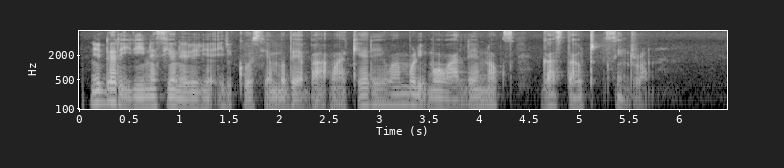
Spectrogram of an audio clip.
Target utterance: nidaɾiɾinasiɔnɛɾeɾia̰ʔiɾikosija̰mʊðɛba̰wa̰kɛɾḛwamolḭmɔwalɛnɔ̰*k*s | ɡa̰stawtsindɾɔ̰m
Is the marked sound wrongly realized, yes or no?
no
